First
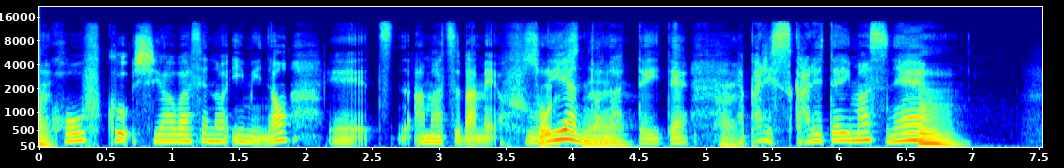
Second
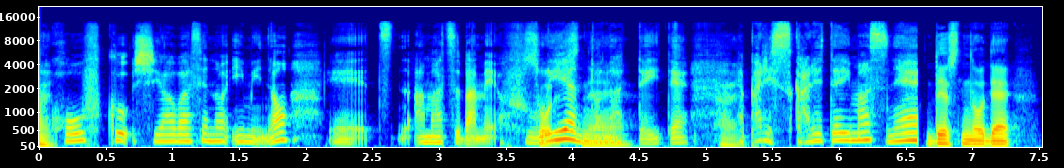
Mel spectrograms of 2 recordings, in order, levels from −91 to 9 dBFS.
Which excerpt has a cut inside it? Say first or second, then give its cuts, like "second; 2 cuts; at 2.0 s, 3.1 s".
second; 1 cut; at 6.6 s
